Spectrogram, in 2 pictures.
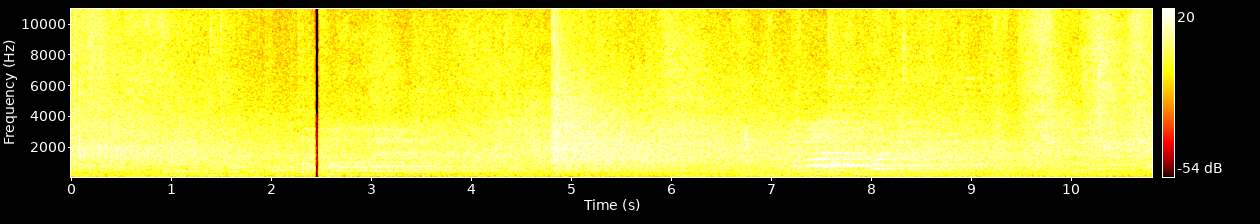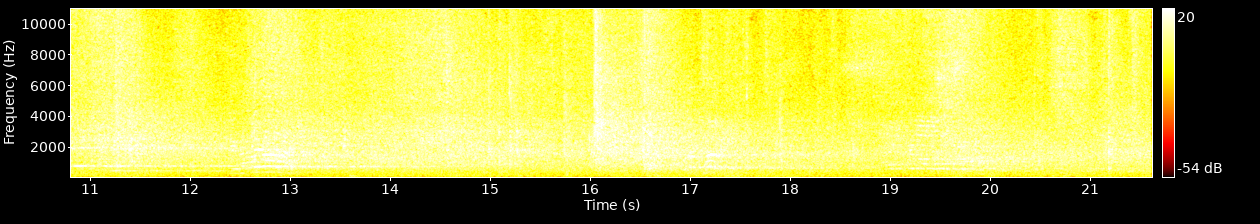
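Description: Players shout to each other across the rink.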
